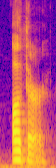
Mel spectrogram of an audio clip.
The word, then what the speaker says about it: other: 아더피플이 아니고요 이렇게 소리냅니다 아더가 아니라 other 이렇게 그래서 other로 되어 있는 발음들이 거의 다 이런 소리가나요 그래서 남동생은 브라더가 아니라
